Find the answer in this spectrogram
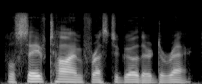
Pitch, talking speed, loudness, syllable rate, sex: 110 Hz, 295 wpm, -18 LUFS, 6.2 syllables/s, male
